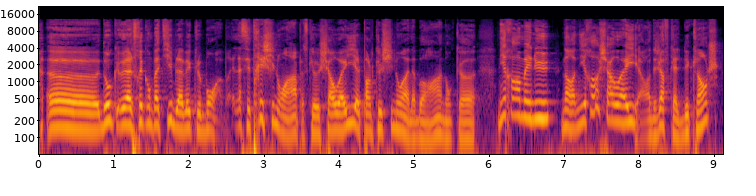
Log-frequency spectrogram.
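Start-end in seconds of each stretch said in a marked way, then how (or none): 6.1-8.0 higher, slow, hammed-up Chinese accent; mock Chinese accent. Vlogger calls the Chinese assistant in a mock Chinese accent. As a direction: wake word in a put-on Chinese accent. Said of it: "Avec mon accent de psychopathe".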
